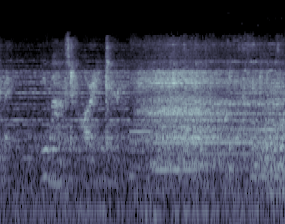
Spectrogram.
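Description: Soundtrack of a TV drama episode playing: brief dialogue, then background music with a steady hiss-like sound effect from about halfway.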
